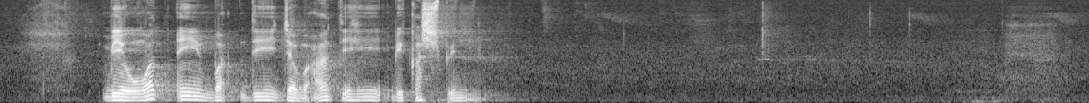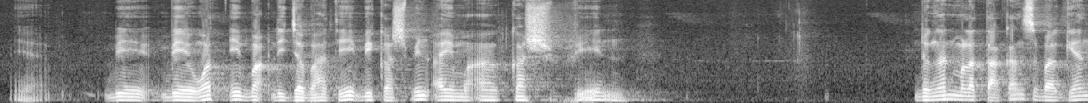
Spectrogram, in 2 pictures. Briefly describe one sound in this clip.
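A man chants in a melodic voice through a microphone, in bursts with pauses between.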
